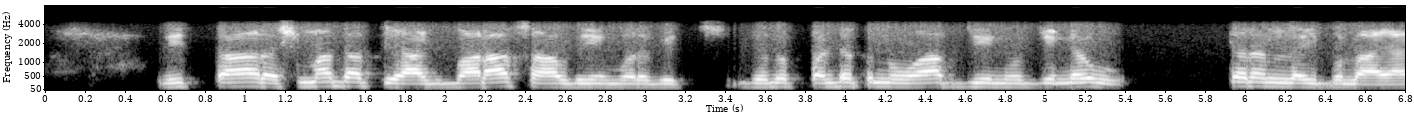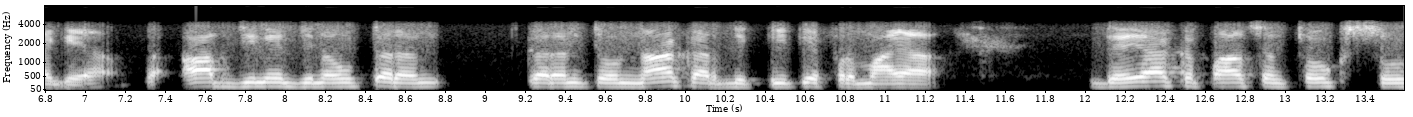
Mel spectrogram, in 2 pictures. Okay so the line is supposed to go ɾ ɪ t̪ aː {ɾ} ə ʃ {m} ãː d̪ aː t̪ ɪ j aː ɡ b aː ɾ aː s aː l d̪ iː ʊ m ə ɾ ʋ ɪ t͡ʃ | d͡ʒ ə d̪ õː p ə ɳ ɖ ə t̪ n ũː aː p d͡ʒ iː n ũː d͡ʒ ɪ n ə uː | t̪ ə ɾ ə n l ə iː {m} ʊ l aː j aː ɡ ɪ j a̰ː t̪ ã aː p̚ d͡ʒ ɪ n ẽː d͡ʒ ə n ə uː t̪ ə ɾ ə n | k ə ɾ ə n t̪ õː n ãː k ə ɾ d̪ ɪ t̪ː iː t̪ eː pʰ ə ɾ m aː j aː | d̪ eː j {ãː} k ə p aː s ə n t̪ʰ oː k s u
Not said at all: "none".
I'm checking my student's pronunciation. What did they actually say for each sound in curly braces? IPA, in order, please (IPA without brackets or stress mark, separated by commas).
ɾ, m, b, aː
